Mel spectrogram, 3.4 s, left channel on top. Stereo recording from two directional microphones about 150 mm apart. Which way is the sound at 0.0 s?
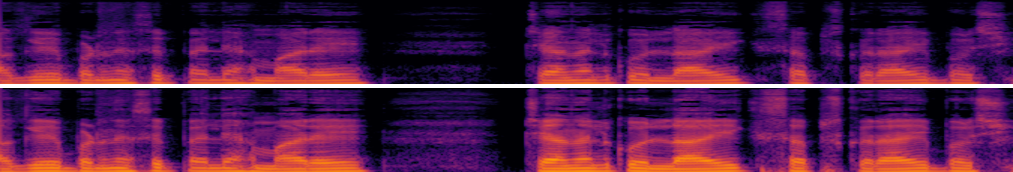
20° right (ahead or behind).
